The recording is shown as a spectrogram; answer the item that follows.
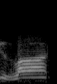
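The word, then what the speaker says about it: Lak: Gentlemen, that was Locke. Now, Larry, let me ask you a question. Do you like being called Larry, Locke? And I know it's L-A-K, but you pronounce it L-O-C-K, right? – Yes, yes, it's Locke.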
